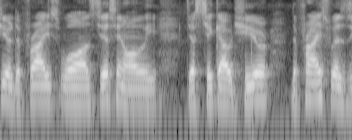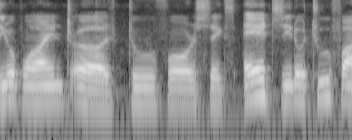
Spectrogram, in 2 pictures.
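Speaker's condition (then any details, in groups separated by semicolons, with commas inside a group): No condition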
